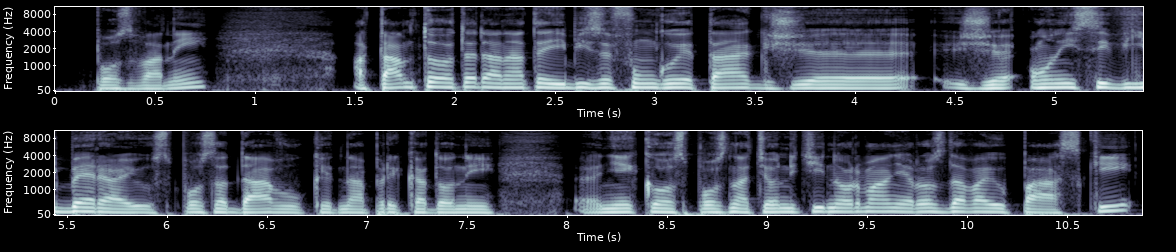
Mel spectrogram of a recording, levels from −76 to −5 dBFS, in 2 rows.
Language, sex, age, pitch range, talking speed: Slovak, male, 20-39, 125-150 Hz, 145 wpm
